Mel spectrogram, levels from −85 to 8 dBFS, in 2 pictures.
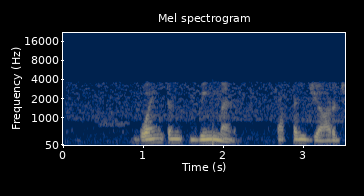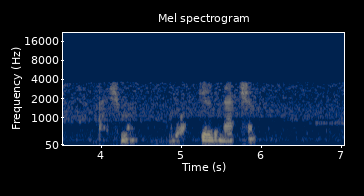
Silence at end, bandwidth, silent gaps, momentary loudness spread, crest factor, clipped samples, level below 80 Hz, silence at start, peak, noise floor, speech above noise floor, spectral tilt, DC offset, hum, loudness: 1.1 s; 3.8 kHz; none; 19 LU; 22 dB; under 0.1%; -64 dBFS; 0.9 s; -12 dBFS; -64 dBFS; 35 dB; -5.5 dB/octave; under 0.1%; none; -31 LUFS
